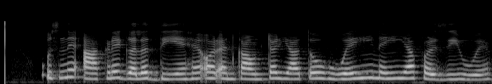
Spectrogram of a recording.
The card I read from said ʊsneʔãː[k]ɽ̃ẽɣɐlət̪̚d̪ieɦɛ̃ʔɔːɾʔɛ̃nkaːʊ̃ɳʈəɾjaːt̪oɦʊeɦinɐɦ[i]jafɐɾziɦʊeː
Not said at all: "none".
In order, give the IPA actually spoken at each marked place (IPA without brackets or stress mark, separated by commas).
k, ĩ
